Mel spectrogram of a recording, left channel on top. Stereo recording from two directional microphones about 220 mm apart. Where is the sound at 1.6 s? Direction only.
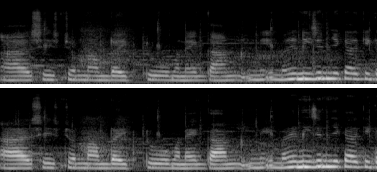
Centre (ahead or behind).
